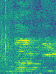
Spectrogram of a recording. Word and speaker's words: துடக்கி: ஏற்றாயடிக்கே இரவும் பகலும் பிரியாது வணங்குவன் எப்பொழுதும் தோற்றாதென்பயிற்றின் அகம்படியே ோடு துடக்கி முடக்கியிட அரசுல நீங்க துடாக்கி முடாக்கின்னு பாடியிருப்பீங்க. அப்படி பாடக்கூடாது. அப்படிதான் சொல்லி கொடுத்துருக்காங்க நிறைய பேர். துடாக்கி முடாக்கி அப்படின்லாம் பாடம். துடக்கி முடக்கி எல்லாமே குறில். குறியில உச்சரிக்கணும், நெடில நீட்டி உச்சரிக்கலாம், தப்பு இல்லை.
